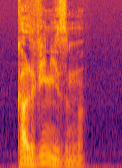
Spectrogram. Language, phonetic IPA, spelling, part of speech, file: Polish, [kalˈvʲĩɲism̥], kalwinizm, noun, Pl-kalwinizm.ogg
